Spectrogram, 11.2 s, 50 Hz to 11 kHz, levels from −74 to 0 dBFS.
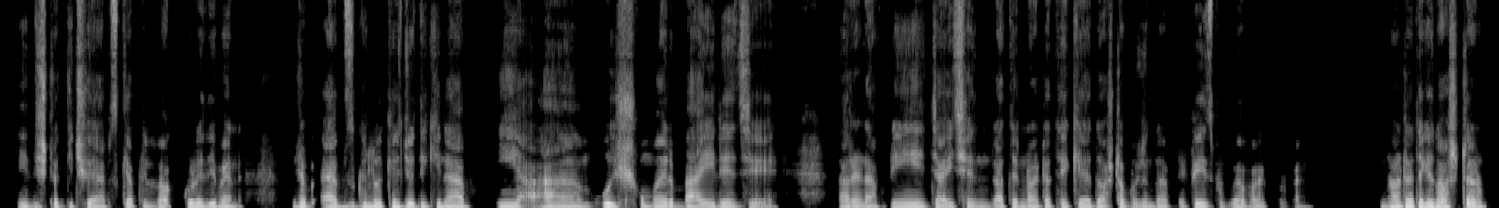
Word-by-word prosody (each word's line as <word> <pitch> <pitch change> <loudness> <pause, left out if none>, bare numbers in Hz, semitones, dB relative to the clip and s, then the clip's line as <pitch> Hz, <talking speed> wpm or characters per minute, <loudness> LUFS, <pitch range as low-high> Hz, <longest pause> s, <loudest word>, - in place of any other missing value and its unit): নির্দিষ্ট 125 +3 -1
কিছু 130 - -2
apps 115 - -1
কে - - -12
আপনি 130 - -7
lock 110 - -1
করে 140 0 +5
দিবেন। 205 +1 +1 0.5
যেব 205 - +3 0.2
apps 155 0 +1
গুলোকে 195 +2 +3
যদি 185 0 +3
কিনা 190 -1 +2
আপনি, 185 +2 -6 0.3
আম 120 -2 0 0.2
ওই 165 - +6
সময়ের 180 -1 +1
বাইরে 105 +3 +2
যেয়ে, - - -4 0.5
ধরেন 120 +1 +1
আপনি 125 +2 -4 0.3
চাইছেন 115 +3 +1
রাতের 120 0 0
৯ঃ০০ 115 +1 0
থেকে 130 +1 -1
১০ঃ০০ 115 +1 0
পর্যন্ত 110 0 -4
আপনি 105 - -12
Facebook 115 -4 0
ব্যবহার - - -2
করবেন। - - -15 0.6
৯ঃ০০ 225 +3 +5
থেকে 260 0 +7
১০ঃ০০ 200 +2 +3
র - - 0
130 Hz, 185 wpm, -23 LUFS, 115-180 Hz, 0.6 s, থেকে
